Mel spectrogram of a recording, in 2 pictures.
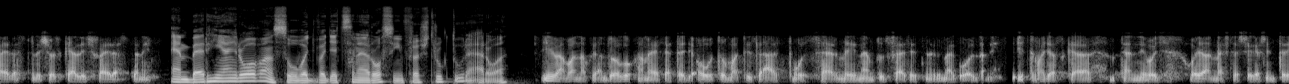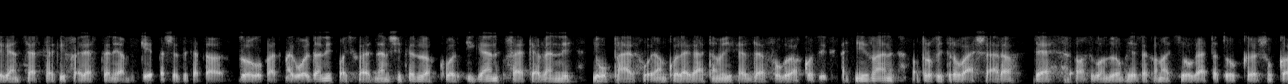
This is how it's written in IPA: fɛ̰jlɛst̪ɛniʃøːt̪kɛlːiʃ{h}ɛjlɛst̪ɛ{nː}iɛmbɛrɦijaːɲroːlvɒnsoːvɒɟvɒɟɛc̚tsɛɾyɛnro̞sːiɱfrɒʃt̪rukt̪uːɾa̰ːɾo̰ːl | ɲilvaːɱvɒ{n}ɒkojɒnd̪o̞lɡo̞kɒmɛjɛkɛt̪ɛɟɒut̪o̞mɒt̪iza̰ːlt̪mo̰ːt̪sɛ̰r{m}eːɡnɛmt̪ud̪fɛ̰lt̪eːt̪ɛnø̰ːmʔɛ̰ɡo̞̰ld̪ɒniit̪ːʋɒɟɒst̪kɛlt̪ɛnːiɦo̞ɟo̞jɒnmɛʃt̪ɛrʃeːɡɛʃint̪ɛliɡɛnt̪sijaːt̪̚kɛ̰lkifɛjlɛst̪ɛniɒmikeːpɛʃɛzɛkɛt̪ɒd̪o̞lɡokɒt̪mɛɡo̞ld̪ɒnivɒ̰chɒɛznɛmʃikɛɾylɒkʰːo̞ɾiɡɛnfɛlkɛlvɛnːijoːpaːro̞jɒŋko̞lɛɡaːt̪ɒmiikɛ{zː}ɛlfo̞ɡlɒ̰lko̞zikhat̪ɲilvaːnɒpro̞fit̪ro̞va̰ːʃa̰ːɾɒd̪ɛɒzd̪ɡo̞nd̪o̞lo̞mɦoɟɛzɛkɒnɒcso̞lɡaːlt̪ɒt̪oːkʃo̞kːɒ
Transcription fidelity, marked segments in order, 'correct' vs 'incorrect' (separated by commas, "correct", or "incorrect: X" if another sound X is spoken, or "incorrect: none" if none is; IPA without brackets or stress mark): incorrect: f, incorrect: n, incorrect: nː, correct, correct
